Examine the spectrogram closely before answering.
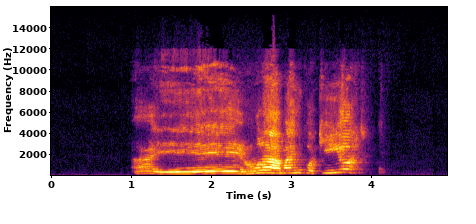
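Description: A man calls out loudly nearby in long, drawn-out words.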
